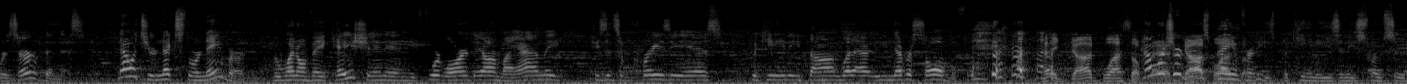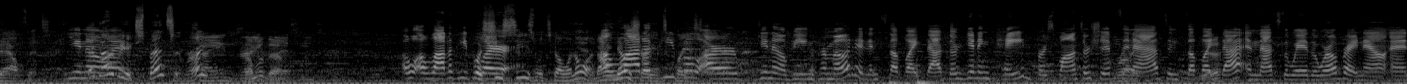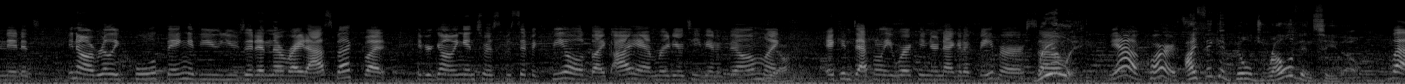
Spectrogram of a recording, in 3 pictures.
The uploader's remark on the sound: LIVE from Tilted Kilt. We are LIVE from the Tilted Kilt! A couple lovely Tilted Kilt waitresses.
